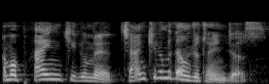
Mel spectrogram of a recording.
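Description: A man with a Qom Persian accent delivers a fiery sermon, building to shouted rhetorical questions. His voice sits high and sounds bright and sharp. The recording is dull and lo-fi. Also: wildly swooping pitch, gravelly, husky. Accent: Iranian Persian, Qom. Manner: impassioned, shouting rhetorical appeals. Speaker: cleric preacher.

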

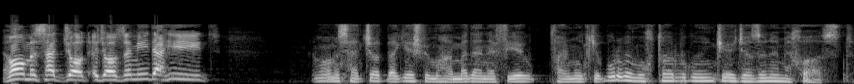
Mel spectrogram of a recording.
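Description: A man preaching a religious sermon, moving between soft, low talk and loud shouted cries. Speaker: cleric preacher. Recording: dull lo-fi recording.

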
